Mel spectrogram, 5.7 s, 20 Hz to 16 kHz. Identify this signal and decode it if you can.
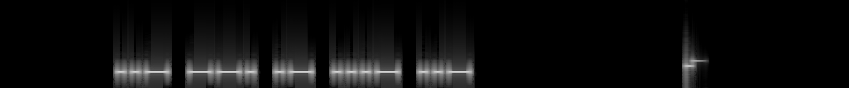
Morse code, heard as a keyed tone, about 25 wpm, 700 Hz. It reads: UGAVU
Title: Code Groups - 5 Letter:Numbers - 25wpm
